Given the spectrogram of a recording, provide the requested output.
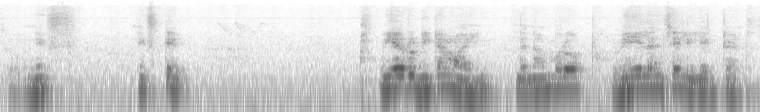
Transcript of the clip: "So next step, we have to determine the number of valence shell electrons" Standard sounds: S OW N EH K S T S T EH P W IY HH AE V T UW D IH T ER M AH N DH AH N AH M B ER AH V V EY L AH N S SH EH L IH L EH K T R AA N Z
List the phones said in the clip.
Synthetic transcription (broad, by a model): S OW N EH K S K S T EH P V IY HH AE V T UW D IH T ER M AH N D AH N AH M B ER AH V V EY L AH N S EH L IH L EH K T R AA N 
